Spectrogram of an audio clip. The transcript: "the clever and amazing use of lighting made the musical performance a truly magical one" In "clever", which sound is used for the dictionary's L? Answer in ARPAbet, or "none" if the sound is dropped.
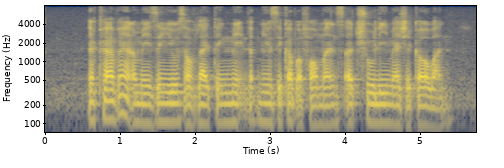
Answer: none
